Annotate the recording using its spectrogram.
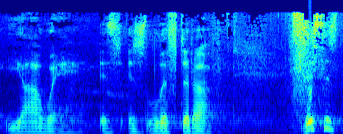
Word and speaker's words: Yahweh: The four Hebrew consonants, often pronounced Yahweh.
